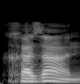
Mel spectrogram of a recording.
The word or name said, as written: chazan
